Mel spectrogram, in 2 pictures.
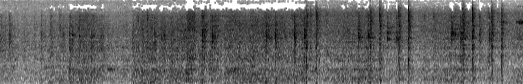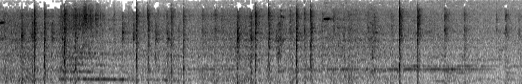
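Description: Train passing over rail joints: a steady rumble with a run of sharp clacks as the wheels cross the joints, and a brief held tone about twelve seconds in.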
